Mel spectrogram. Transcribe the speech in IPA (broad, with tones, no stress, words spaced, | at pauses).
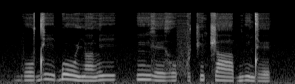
boː˨diː˦˨ ɓoː˦˨jã˨li˦ | ĩ˦ɣeː˨ɣʊ˨ fʊ˨t͡ʃĩ˦ t͡ʃaː˦˨ bĩ˦˨de˨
